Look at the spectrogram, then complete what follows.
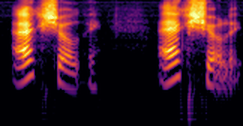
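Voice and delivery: ACTUALLY as "ak-shly", middle swallowed; reduced pronunciation. Shown as a demonstration. Teacher repeats for learners, ACTUALLY shortened. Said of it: "이렇게 발음합니다".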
